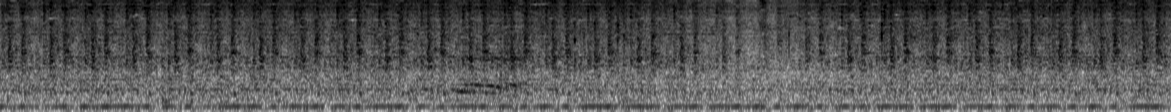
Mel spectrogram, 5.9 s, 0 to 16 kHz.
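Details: 1937 Pontiac Silver Streak barn find, long sitting, revived after filing the ignition points: low steady idle with an even, soft rhythmic beat and no harsh knocking; running smoothly again.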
